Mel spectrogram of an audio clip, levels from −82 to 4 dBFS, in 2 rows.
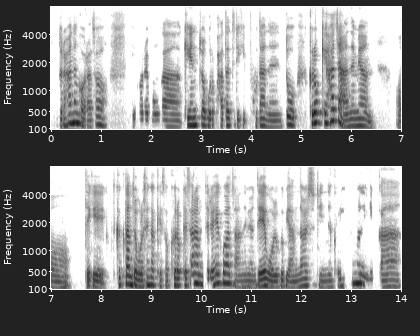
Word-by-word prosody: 들을 170 +4 -2
하는 230 +1 +8
거라서 175 +1 -3 0.5
이거를 160 -1 -9
뭔가 150 -1 -5
개인적으로 180 -2 +2
받아들이기 165 -1 -5
보다는 145 -3 -5
또 180 -2 +2 0.2
그렇게 240 +1 +5
하지 280 +3 +4
않으면 165 - 0 0.4
어 135 -2 -6 0.3
되게 135 - -1 0.2
극단적으로 185 -5 +3
생각해서 165 -4 -2
그렇게 170 -1 0
사람들을 205 -4 +1
해고하지 225 0 +1
않으면 140 0 -8
내 155 +1 +5
월급이 145 -1 0
안 135 +1 -5
나올 170 +2 -2
수도 175 -1 -12
있는 140 +1 -8
그런 165 +1 -8
상황이니까 160 -9 0
165 Hz, 335 characters per minute, -19 LUFS, 150-185 Hz, 0.5 s, 하는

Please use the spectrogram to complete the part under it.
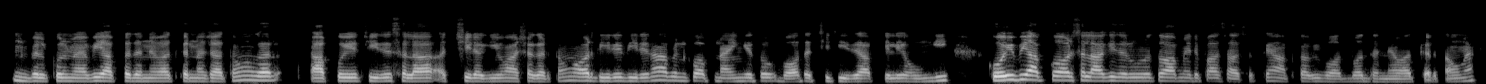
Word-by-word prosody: बिल्कुल, 160 -2 +2
मैं 150 -1 0
भी 170 +1 +3
आपका 155 +1 +2
धन्यवाद 150 -1 -1
करना 150 -1 0
चाहता 145 +4 0
हूँ। 200 +2 -1
अगर 190 -1 +4 0.4
आपको 150 +2 +3
ये 160 0 +4
चीज़े 160 0 +1
सलाह 150 -2 +3
अच्छी 165 - -3
लगी 145 -1 -1
हों 150 +1 -3
आशा 145 +2 -2
करता 145 +3 -2
हूँ 180 +2 -6
और 175 -1 +4
धीरे-धीरे 160 0 0
ना 195 +3 0
आप 185 -2 -1
इनको 170 -1 -3
अपनाएँगे 155 -1 -3
तो 160 +1 -2 0.2
बहुत 140 +2 0
अच्छी 155 +1 -5
चीज़े 145 -1 -2
आपके 140 0 -3
लिए 145 +1 -1
होंगी। 145 +6 -3 0.4
कोई 195 +3 +10
भी 225 +2 +4
आपको 195 +1 -1
और 190 -1 +3
सलाह 180 -2 +2
की 180 +2 -1
ज़रूरत 165 -1 -2
हो 175 - 0
आप 160 -1 0
मेरे 155 -1 -8
पास 155 0 -7
आ 135 -2 -2
सकते 165 - -14
हैं। 165 - -6
आपका 145 0 -7
भी 145 +1 -6
बहुत-बहुत 140 0 -6
धन्यवाद 130 -1 -5
करता - - -4
हूँ 145 - -6
मैं। 170 +2 -5
155 Hz, 215 wpm, -23 LUFS, 145-165 Hz, 0.4 s, कोई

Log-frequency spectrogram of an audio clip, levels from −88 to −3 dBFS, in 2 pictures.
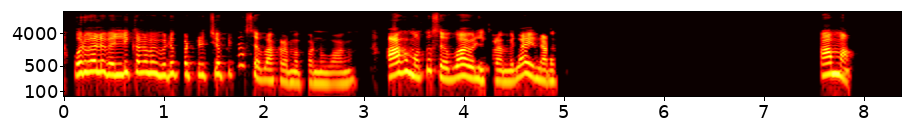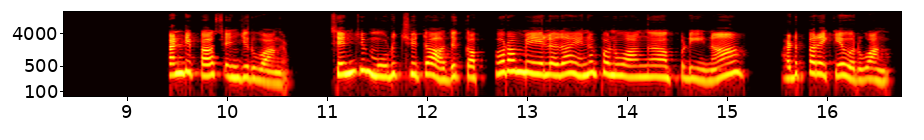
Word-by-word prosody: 1 330 - +4
வேளை 360 0 +5
வெள்ளிக்கிழமை 335 +2 +1
விடுபட்டுருச்சு 305 0 -5
அப்டின்னா 295 -2 -14
செவ்வாய்க்கிழம 200 -5 -5
பண்ணுவாங்க. 170 0 -8 0.5
ஆக 335 - +5
மொத்தம் 365 +8 -7
செவ்வாய் 255 +4 +4
வெள்ளிக்கிழமையில 205 +2 -1
இது 225 -5 -4
நடக்கும். 195 -1 -4 2.7
ஆமா. 315 +1 +4 1.6
கண்டிப்பா 325 -2 +5 0.2
செஞ்சுருவாங்க. 230 -9 -4 0.5
செஞ்சு 335 +6 +4
முடிச்சுட்டு 300 +2 -4
அதுக்கப்புறம் 260 +9 -2
மேல 305 -2 +2
தான் 325 +1 0
என்ன 305 +3 -1
பண்ணுவாங்க, 265 -4 -3 0.2
அப்டின்னா, 230 -5 -4 0.7
அடுப்பறைக்கே 305 0 0
வருவாங்க. 215 -2 -4
275 Hz, 95 wpm, -24 LUFS, 220-315 Hz, 2.7 s, வேளை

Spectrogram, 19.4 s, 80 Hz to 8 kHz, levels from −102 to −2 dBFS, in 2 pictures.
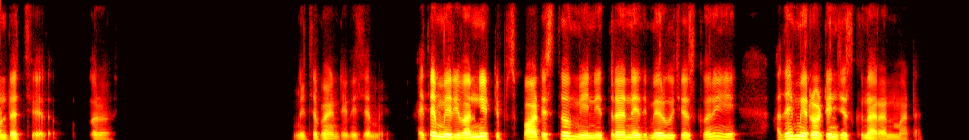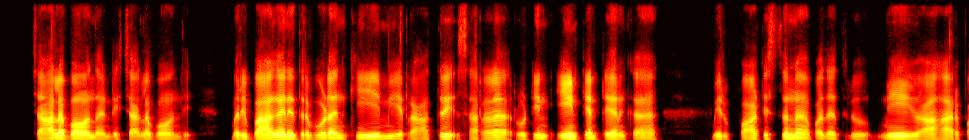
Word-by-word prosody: ఉండొచ్చు. - - -2
ఏదో - - -19 0.3
ఒక - - -17
రోజు. 100 0 -17 1.9
నిజమే 115 0 -6
అండి. 100 - -13
నిజమే. 100 - -11 0.3
అయితే 130 +7 +5
మీరు 135 -2 +8
ఇవన్నీ 125 +6 +7
టిప్స్ - - -12
పాటిస్తూ 140 +6 +2
మీ 125 - +1
నిద్ర 115 +3 -1
అనేది 130 0 +2
మెరుగు 120 +1 +3
చేసుకొని, 135 +6 -3 0.6
అదే 155 - +3
మీ 170 - +9
రొటీన్ 130 0 +4
చేసుకున్నారనమాట. 105 -5 -3 0.9
చాలా 110 +1 +3
బాగుందండి. 105 -2 0
చాలా 105 +1 -5
బాగుంది. 100 -1 -8 0.4
మరి 115 -1 -1
బాగా 120 +4 +5
నిద్రపోవడానికి 125 0 -2 0.2
మీ 110 - -5 0.2
రాత్రి 120 +7 -2 0.2
సరళ 120 +3 -6 0.2
రొటీన్ 115 +1 -5 0.2
ఏంటంటే 115 0 0
అనక 115 +1 -10 0.8
మీరు - - -5
పాటిస్తున్న 120 +2 -2 0.2
పద్ధతులు, 105 0 -8 0.3
మీ 115 0 +2 0.4
ఆహారపు 105 +1 -6
115 Hz, 120 wpm, -22 LUFS, 105-125 Hz, 1.9 s, మీ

